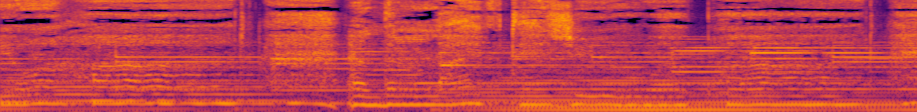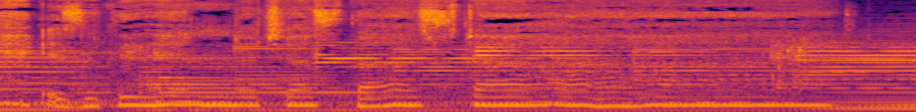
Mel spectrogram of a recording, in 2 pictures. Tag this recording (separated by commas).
Music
